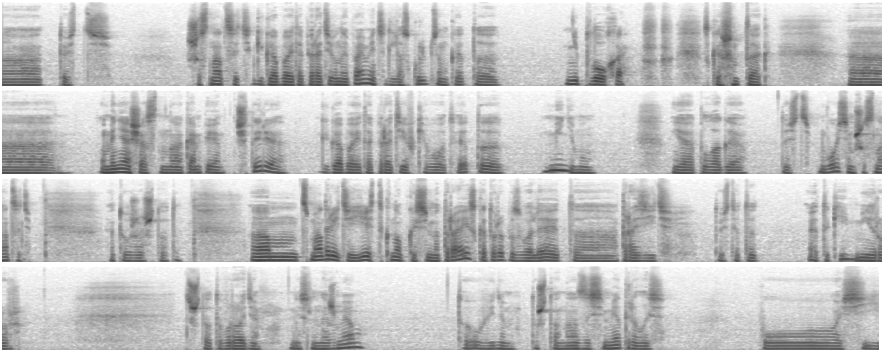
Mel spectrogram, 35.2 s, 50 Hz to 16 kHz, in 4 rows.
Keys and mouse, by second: 23.1-25.0 middle drag, 25.0 z, 25.7 z, 29.3-35.1 drag.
